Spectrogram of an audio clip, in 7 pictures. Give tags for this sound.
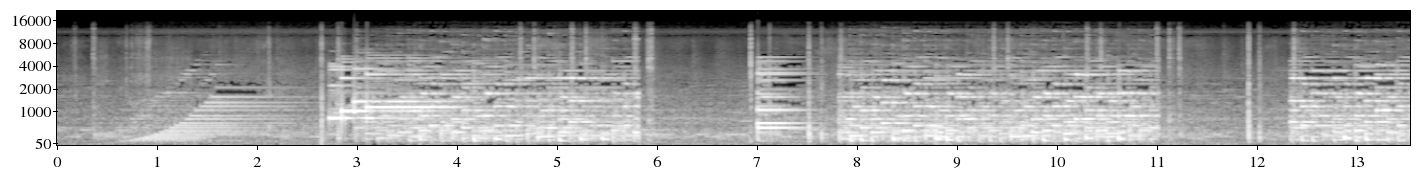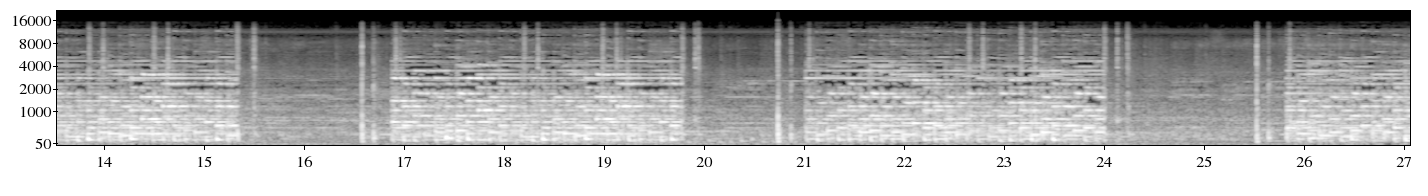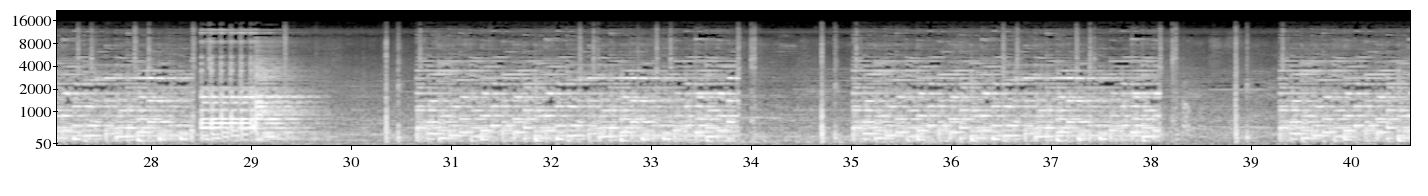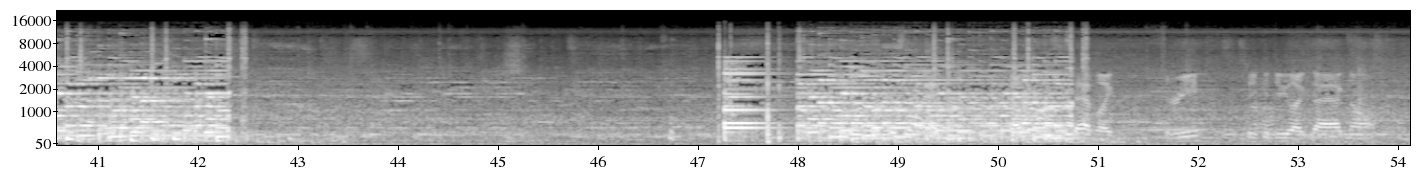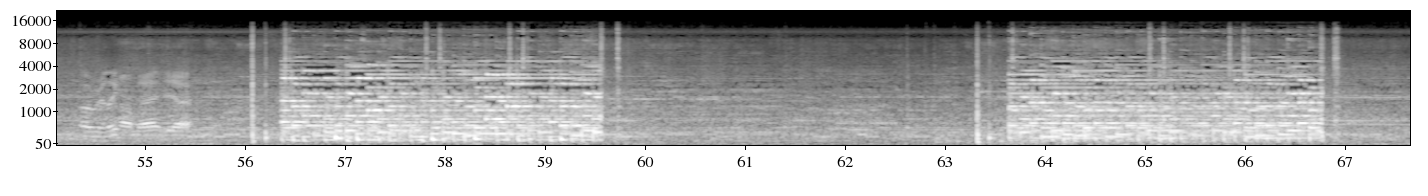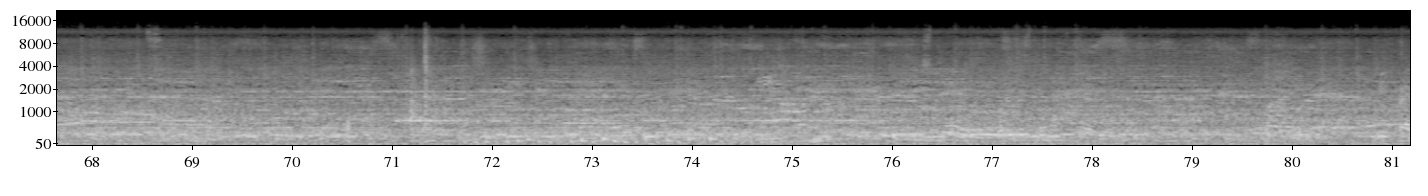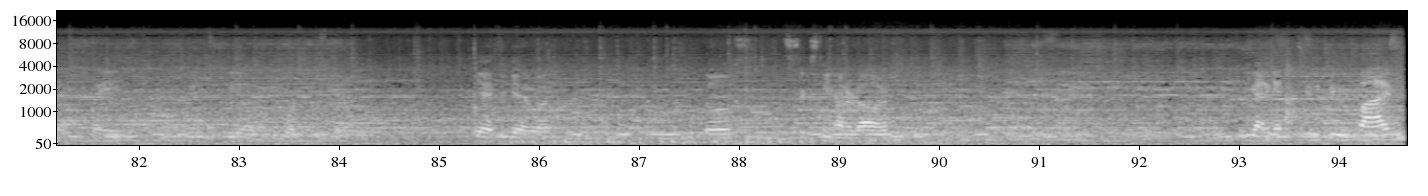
jack-pot
casino
machine
clicking
slot
money
spinning-wheel
field-recording

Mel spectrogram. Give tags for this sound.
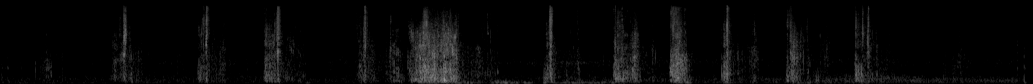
footsteps
gravel
wet

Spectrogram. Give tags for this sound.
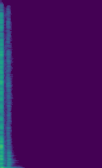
button
click
clicking
clicky-keyboard
computer
key
keyboard
keystroke
mechanical
mechanical-keyboard
mouse
press
short
switching
tap
thack
type
typewriter
typing

